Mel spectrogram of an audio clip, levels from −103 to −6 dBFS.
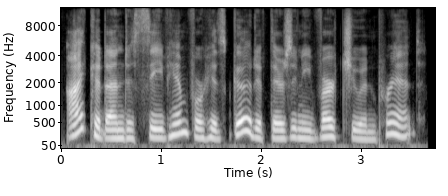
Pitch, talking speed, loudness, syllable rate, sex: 190 Hz, 210 wpm, -20 LUFS, 5.3 syllables/s, female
